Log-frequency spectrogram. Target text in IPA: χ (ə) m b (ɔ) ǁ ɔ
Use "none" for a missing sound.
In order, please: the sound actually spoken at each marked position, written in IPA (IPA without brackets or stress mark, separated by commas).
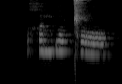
ə, ɔ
